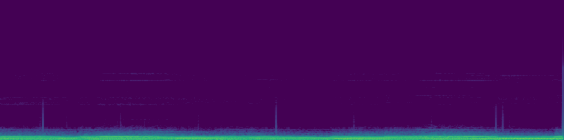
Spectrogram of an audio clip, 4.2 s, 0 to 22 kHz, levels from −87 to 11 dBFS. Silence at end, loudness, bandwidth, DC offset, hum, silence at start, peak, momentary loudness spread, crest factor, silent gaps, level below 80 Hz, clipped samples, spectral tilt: 0 s; -16 LUFS; 1.8 kHz; 3%; none; 0 s; -4 dBFS; 3 LU; 12 dB; none; -40 dBFS; under 0.1%; -15 dB/octave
